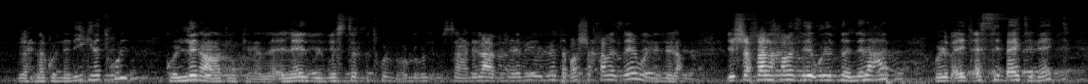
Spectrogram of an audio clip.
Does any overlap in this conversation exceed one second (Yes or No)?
No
